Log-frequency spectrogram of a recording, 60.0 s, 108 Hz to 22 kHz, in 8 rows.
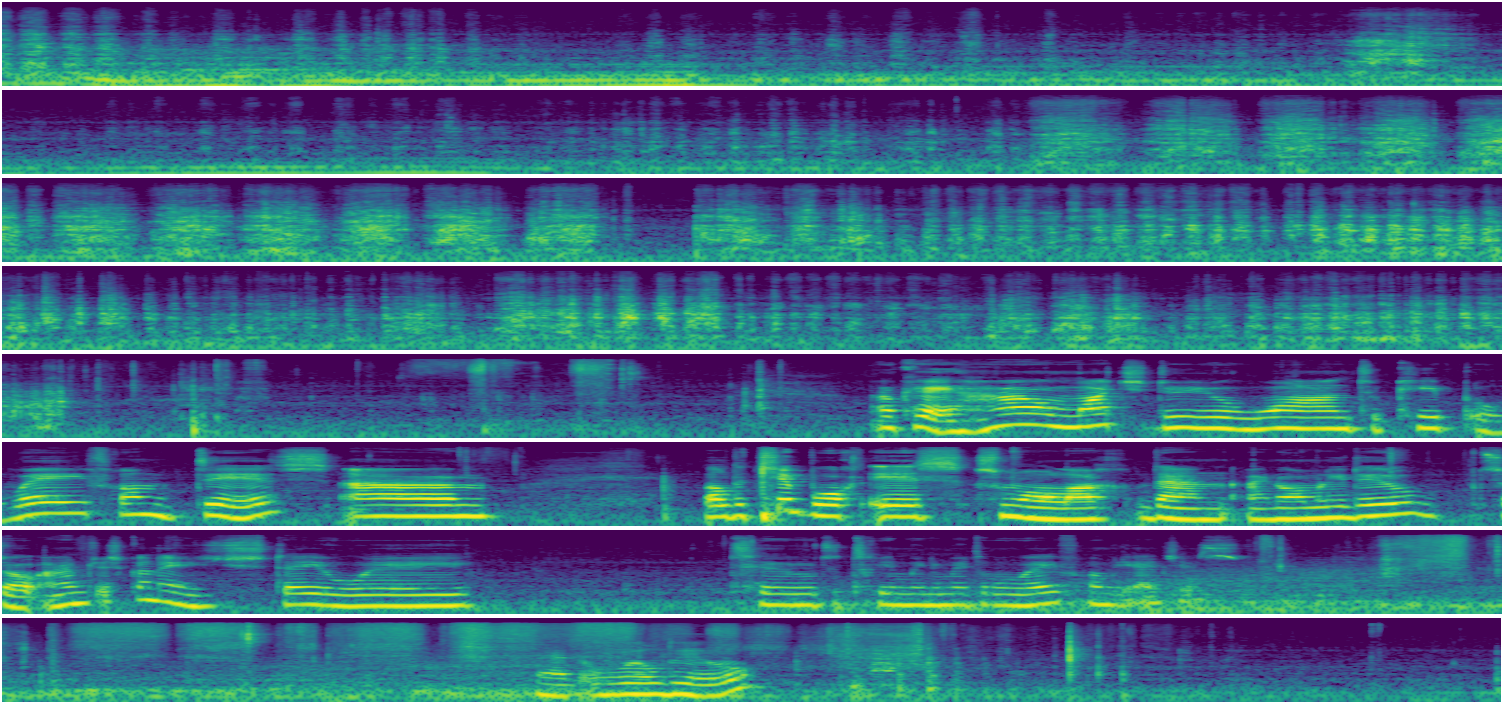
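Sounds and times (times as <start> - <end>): low steady hum: 0.0 - 59.9.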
